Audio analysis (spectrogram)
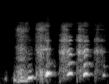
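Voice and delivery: high nervous giggle; nervous laughter. Real, not acted. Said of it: "nervous laughter aside".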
